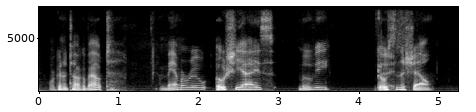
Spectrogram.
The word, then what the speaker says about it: Mamoru Oshii: So Ghost in the Shell by the director is Mamoru Oshii.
